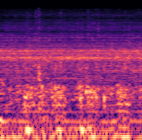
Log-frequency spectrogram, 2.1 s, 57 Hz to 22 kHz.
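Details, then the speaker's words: 1971 MGB GT, 18,000 miles, ignition on, fuel pipe disconnected at carbs: harsh hissing, buzzing whir from the electric fuel pump underneath; pump either knackered or running dry with no fuel. "And there's also a bloody awful noise coming from underneath. So either the fuel pump's knackered or there's no fuel in it."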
